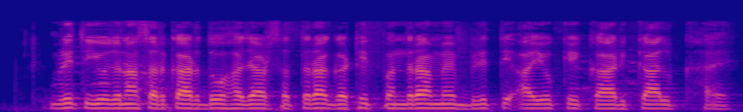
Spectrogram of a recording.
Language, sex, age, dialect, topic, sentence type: Magahi, male, 31-35, Southern, banking, statement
